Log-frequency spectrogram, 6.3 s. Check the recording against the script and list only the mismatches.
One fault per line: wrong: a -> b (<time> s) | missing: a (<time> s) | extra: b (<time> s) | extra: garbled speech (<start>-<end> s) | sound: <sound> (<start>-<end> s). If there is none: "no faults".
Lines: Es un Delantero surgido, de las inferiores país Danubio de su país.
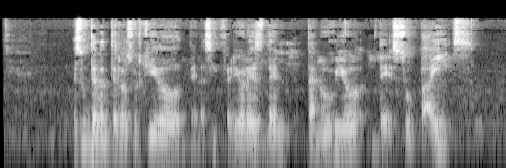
wrong: país -> del (3.3 s)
